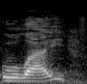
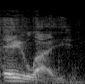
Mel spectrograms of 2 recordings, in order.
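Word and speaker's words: Ulai (אולי): The Ulai is missing a vav. It says Aleph Lamed Yud. We read it Ulai, but it's spelled as if it says Eli.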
